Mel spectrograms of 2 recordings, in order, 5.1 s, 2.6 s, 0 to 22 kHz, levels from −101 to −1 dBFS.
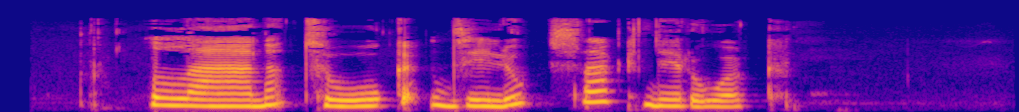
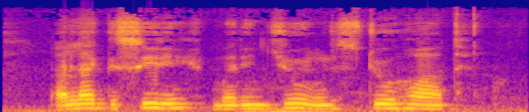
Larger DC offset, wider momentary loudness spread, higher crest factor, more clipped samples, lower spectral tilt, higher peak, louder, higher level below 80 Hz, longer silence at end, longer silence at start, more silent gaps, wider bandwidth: neither; first, 8 LU vs 5 LU; about the same, 16 dB vs 12 dB; neither; about the same, -4.5 dB/octave vs -4.5 dB/octave; about the same, 0 dBFS vs 0 dBFS; second, -16 LUFS vs -11 LUFS; second, -68 dBFS vs -30 dBFS; first, 1.4 s vs 0 s; first, 0.75 s vs 0.1 s; neither; second, 11.5 kHz vs 17 kHz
